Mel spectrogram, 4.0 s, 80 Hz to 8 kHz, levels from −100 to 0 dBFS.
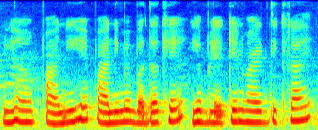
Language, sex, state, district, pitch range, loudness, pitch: Hindi, female, Uttar Pradesh, Jyotiba Phule Nagar, 205-225 Hz, -14 LUFS, 215 Hz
